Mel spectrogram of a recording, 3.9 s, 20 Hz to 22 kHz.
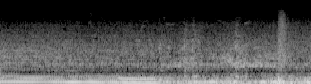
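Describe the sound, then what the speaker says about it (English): Purple number 11 Chevrolet NASCAR stock car at the Grant Park 220 street race in Chicago, its engine loud and close as revs drop and the car loses grip and slides through a corner, followed by a rough, grinding tail. "that purple 11 just gets in the corner, loses grip, and slides into the tire barrier"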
